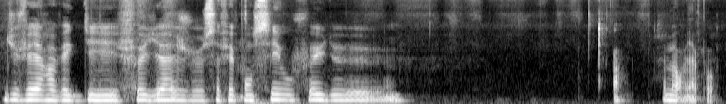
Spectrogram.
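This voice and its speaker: A papercraft channel host chatting casually through a haul of paper pads, relaxed and hesitant. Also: mid-range voice, slow, vocal fry, pauses often. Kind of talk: casual haul show-and-tell.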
